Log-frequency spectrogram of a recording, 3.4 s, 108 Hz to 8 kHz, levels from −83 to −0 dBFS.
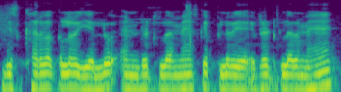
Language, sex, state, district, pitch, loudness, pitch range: Hindi, male, Uttar Pradesh, Lucknow, 125 Hz, -13 LUFS, 120-130 Hz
